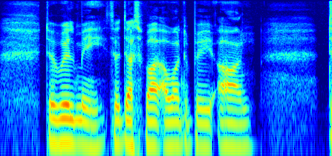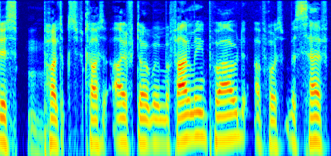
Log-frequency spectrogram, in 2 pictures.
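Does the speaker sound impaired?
Yes: Down syndrome; learned to talk.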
